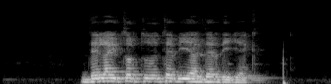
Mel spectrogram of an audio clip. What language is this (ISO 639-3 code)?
eus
